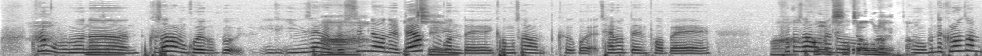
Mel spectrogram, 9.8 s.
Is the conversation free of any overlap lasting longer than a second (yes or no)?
no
